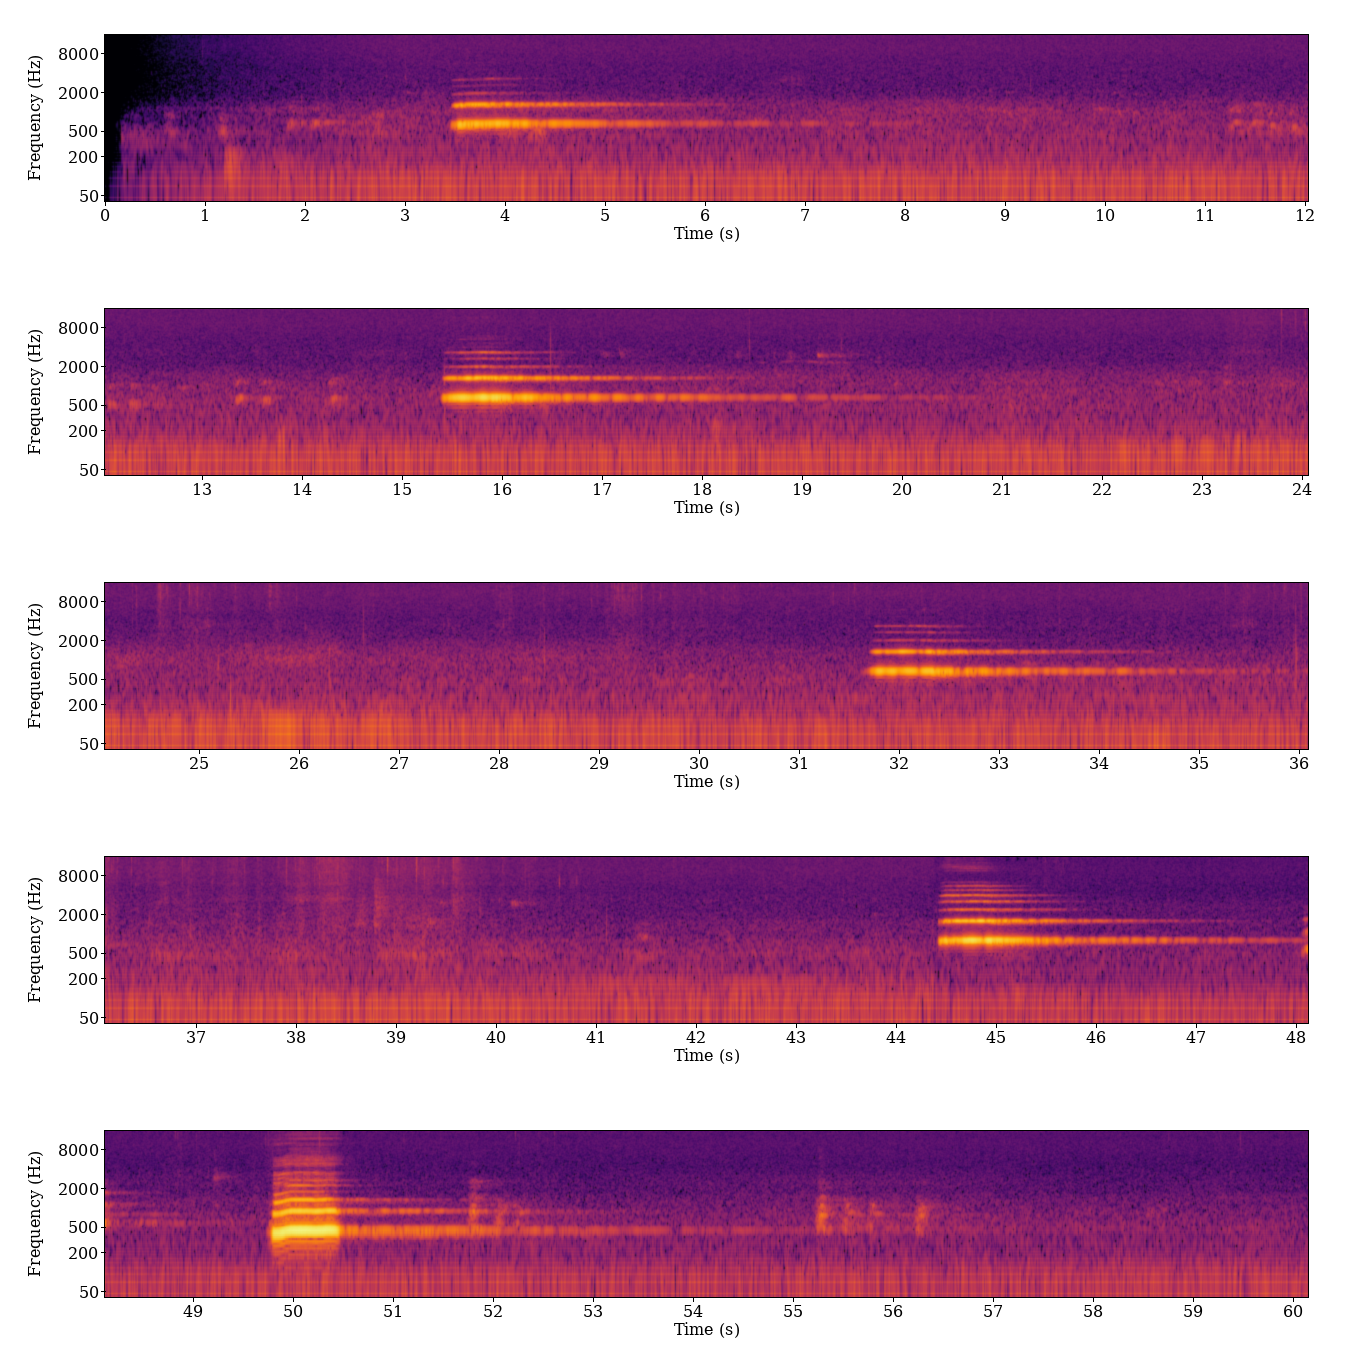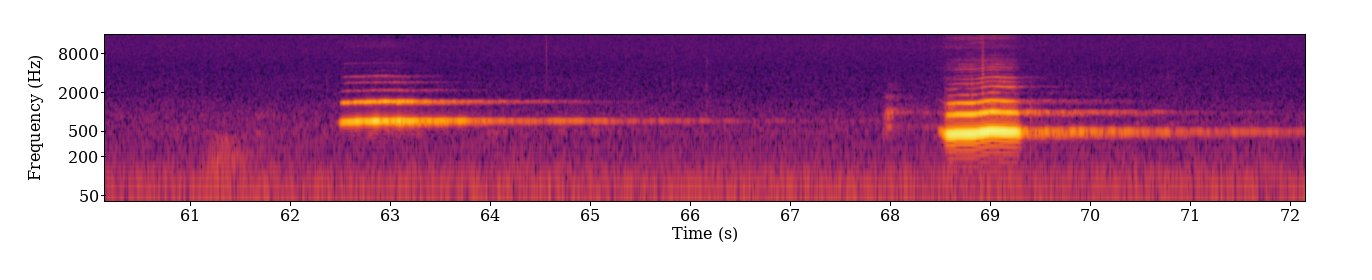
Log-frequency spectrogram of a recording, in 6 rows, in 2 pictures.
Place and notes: Lipce Reymontowskie, Polska - Tunnel under railway track lines ( binaural records)
Sounds from tunnel under railway track lines. The first part consists of the singing of two persons standing at two ends of the tunnel, the second part is a walk from beginning to end of tunnel
Lipce Reymontowskie, Poland, 1 January 2016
